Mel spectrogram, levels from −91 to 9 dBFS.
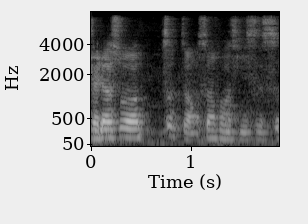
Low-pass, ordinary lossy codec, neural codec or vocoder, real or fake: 7.2 kHz; none; codec, 16 kHz in and 24 kHz out, 2.2 kbps, FireRedTTS-2 codec; fake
